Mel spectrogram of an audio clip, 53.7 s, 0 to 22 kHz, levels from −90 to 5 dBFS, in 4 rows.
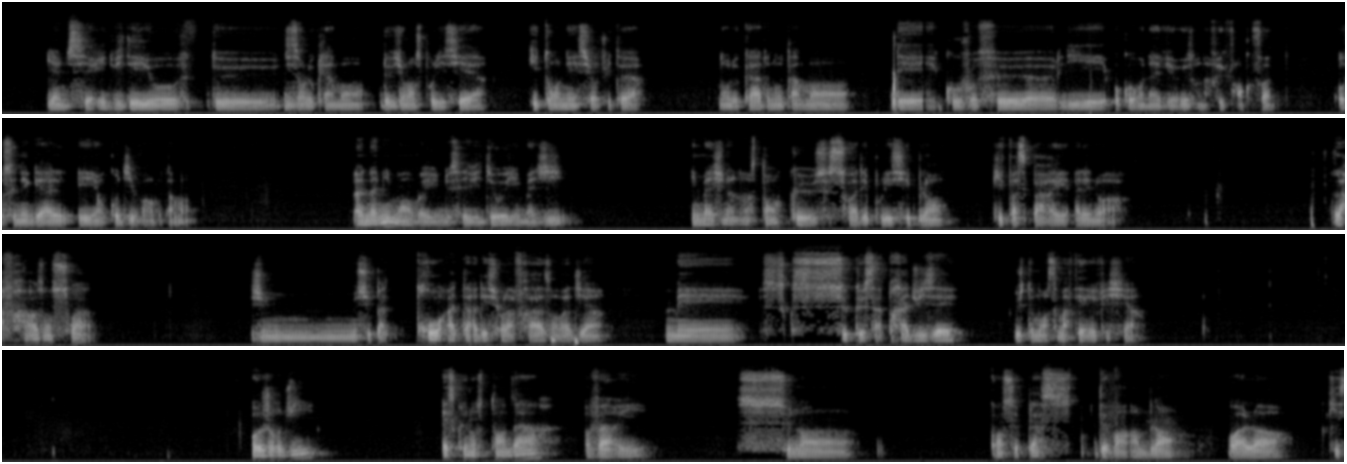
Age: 40-59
